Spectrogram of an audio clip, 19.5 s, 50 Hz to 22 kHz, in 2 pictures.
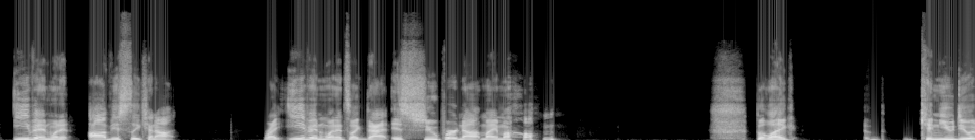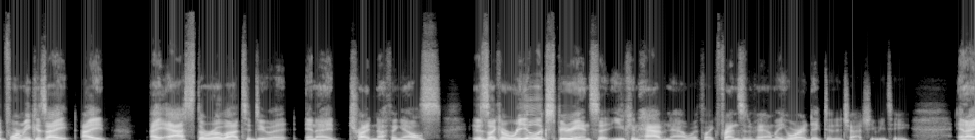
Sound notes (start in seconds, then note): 5.0 laughing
